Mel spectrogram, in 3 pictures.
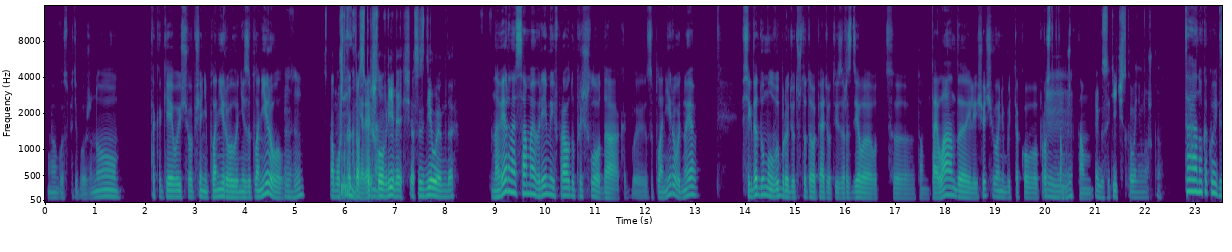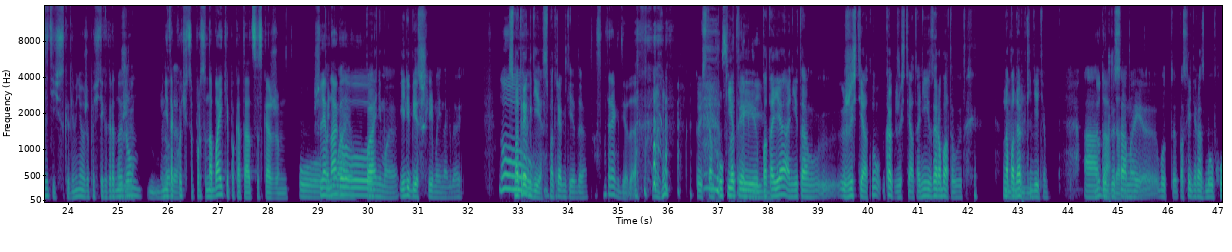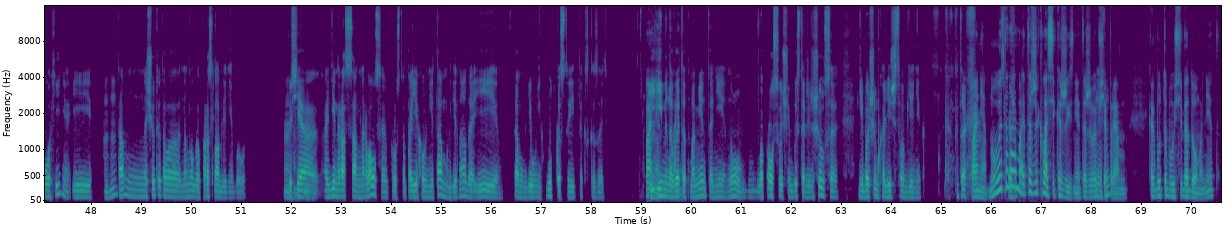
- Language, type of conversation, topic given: Russian, unstructured, Куда бы вы поехали в следующий отпуск и почему?
- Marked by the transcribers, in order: throat clearing; tapping; drawn out: "голову"; drawn out: "Ну"; laugh; chuckle; laughing while speaking: "Как бы так"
